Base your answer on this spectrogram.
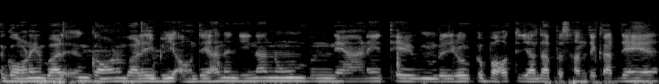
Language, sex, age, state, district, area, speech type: Punjabi, male, 18-30, Punjab, Mohali, rural, spontaneous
